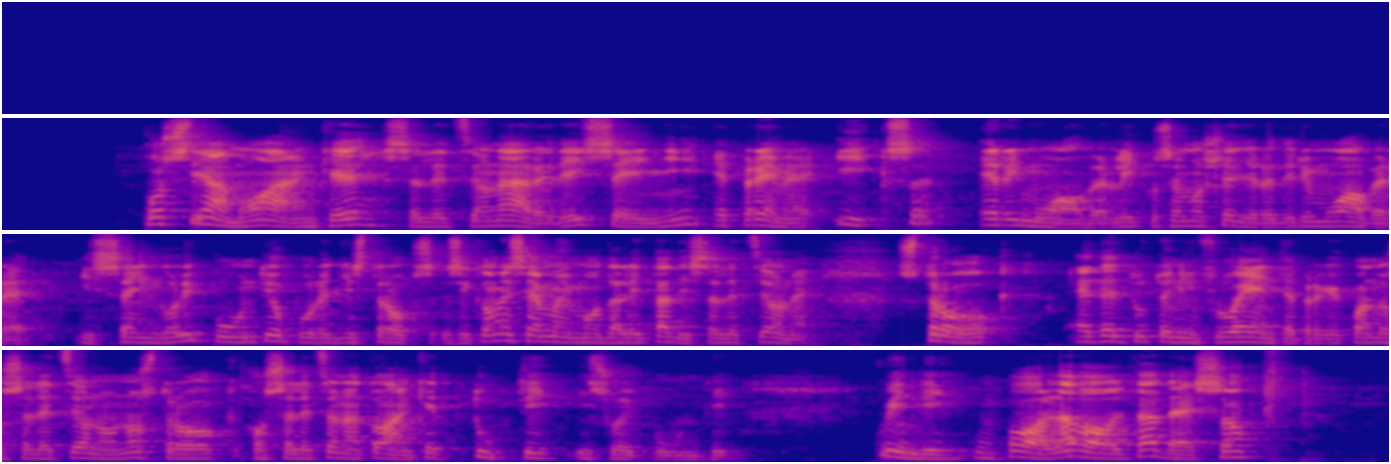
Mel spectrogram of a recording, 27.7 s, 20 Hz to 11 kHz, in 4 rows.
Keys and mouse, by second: 0.3 click, 0.3 middle click, 1.6 click, 1.8 click, 2.2 middle click, 2.7 click, 2.8 click, 3.0 click, 3.3 click, 3.3 middle click, 4.1 click, 4.1 middle click, 5.0 g, 7.2 middle click, 7.5 middle click, 8.7 click, 9.3 middle click, 10.3 x, 11.7 i, 23.6 middle click.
